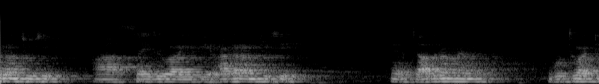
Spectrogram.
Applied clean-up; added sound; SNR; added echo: none; none; none; reverberation time 1.0 s.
